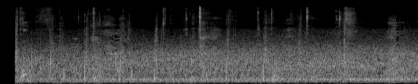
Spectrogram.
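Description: Steady outdoor street noise with scattered light ticks, picked up while walking with a handheld camera.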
